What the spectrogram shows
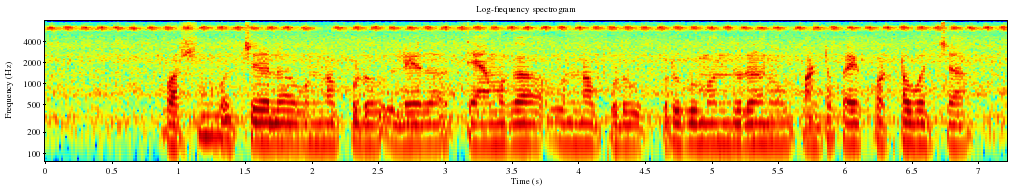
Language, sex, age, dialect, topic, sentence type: Telugu, male, 25-30, Utterandhra, agriculture, question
